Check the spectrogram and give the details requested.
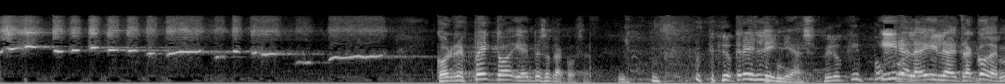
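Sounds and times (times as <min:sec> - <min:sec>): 
island inhabitants whistling a wavering melodic line: 0:00.0 - 0:04.3
speech: 0:04.4 - 0:10.0
laughter: 0:06.2 - 0:09.4.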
